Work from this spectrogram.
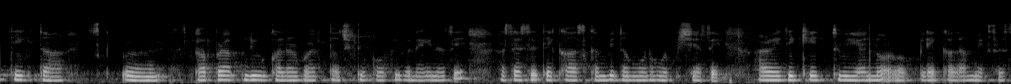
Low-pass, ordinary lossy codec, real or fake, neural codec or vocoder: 7.2 kHz; none; fake; codec, 16 kHz, 4 kbps, FunCodec, trained on LibriTTS, 50 frames a second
